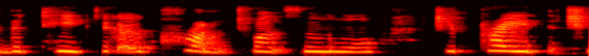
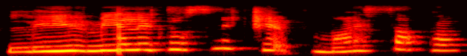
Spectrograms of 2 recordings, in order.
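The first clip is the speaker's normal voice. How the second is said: louder, higher, pleading playfully; BFG, sly; 5 semitones higher, 8 dB louder than usual. A narrator's reading. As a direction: beg for a bit left over. BFG voice, tempting slyly.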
